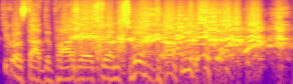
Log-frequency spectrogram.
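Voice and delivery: laughing. Real, not acted. Laughing indignant retort.

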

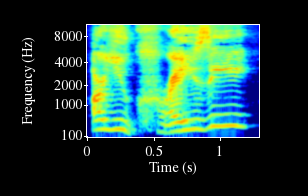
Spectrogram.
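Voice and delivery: loud, slow, incredulous; disbelief. A narrator's reading. Kiba to the heroine, loud disbelief. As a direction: hit it like he can't believe it. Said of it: "Kiba asked in disbelief".

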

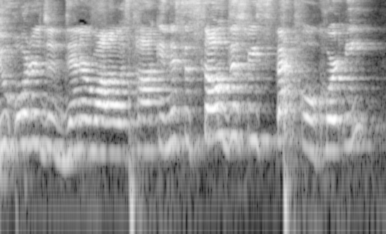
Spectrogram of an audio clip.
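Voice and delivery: high, loud playful indignation; mock outrage. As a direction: act offended, pitch way up. Mock outrage at cohost ordering.

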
